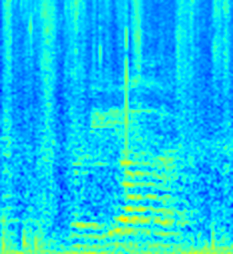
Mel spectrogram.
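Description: Quiet speech, much softer than the lecture around it, with a few light taps.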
